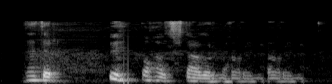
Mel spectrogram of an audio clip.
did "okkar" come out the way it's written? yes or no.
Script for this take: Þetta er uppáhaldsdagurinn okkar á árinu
no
